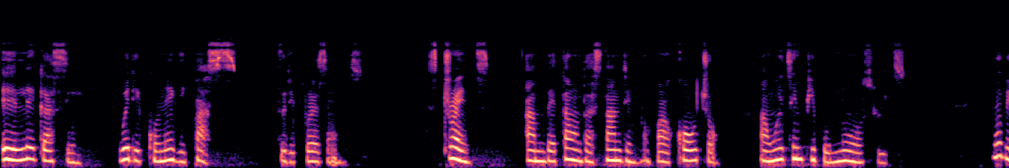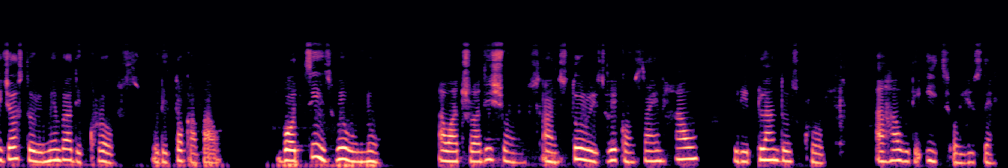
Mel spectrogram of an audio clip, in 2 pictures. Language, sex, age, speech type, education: Nigerian Pidgin, female, 15-29, spontaneous, tertiary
